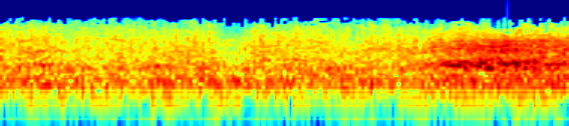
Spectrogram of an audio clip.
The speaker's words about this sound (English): Now Mayo tries to sneak behind Livingston at second. The crowd warns him.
